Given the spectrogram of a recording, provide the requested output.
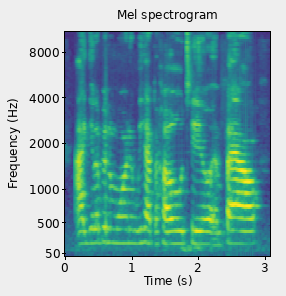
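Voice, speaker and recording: In a Southern US accent, a woman is speaking. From US South, rural Arkansas (Scott). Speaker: entrepreneur and online personality. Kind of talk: interview.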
